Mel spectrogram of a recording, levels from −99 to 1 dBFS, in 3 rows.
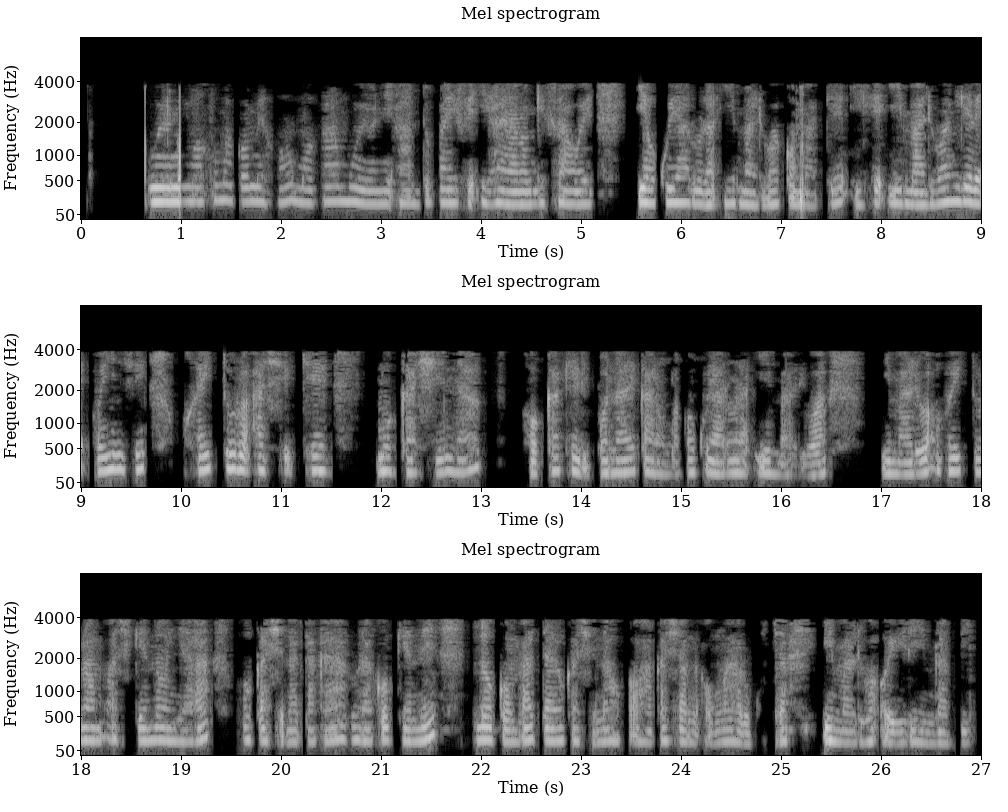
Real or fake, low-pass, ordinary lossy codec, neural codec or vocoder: real; 7.2 kHz; AAC, 16 kbps; none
